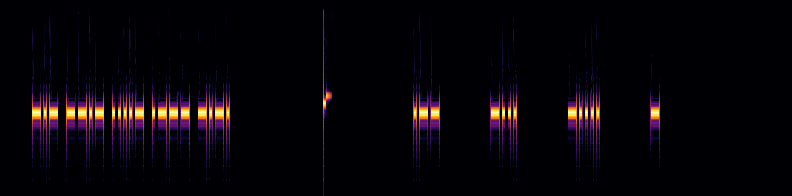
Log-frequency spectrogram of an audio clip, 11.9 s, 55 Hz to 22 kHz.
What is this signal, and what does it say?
Morse code, heard as a keyed tone, about 28 wpm, spaced as for 15 wpm, 700 Hz. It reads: KQ4JC WB6T
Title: USA Call Signs - 6x Character Spacing - 28wpm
